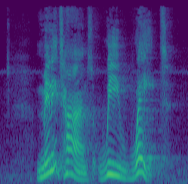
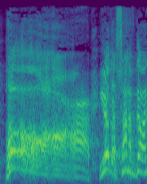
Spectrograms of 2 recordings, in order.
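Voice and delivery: mock demon cry; 3 semitones higher, 10 dB louder, slower than usual. Enemy confronts Jesus in church.

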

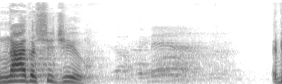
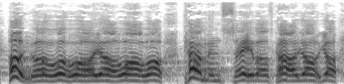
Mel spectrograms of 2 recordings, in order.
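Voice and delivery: mock frantic chanting; hammed-up pleading chant; wailing prophets; 4 dB louder than usual. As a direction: babble and wail like a desperate crowd. Mocks Baal prophets' frantic chanting.

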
